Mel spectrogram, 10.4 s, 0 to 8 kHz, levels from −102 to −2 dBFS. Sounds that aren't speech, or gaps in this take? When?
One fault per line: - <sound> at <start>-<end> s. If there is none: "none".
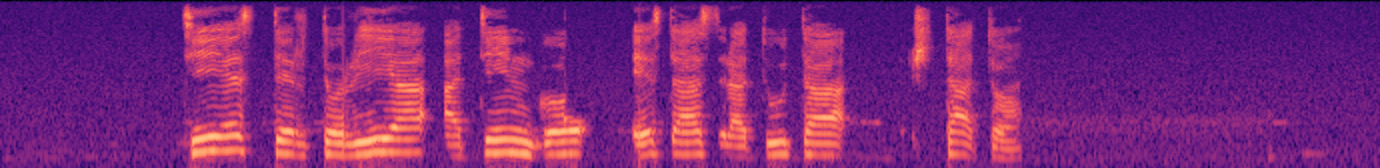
none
